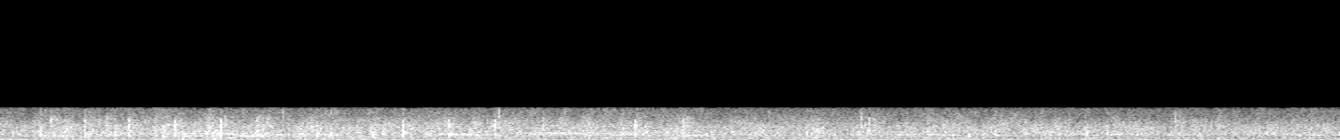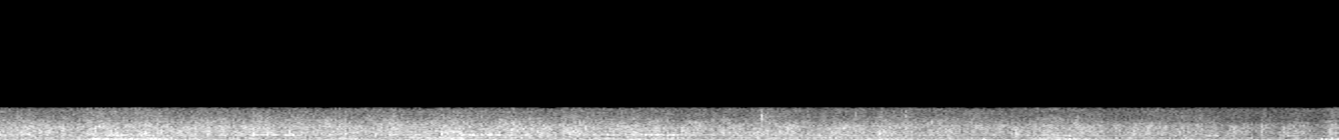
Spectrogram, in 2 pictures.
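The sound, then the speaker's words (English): A crowd applauds steadily, a dense wash of many hands clapping at even loudness for the whole stretch, with a few scattered low thumps and faint cheers mixed in. “Come on, applause.”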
